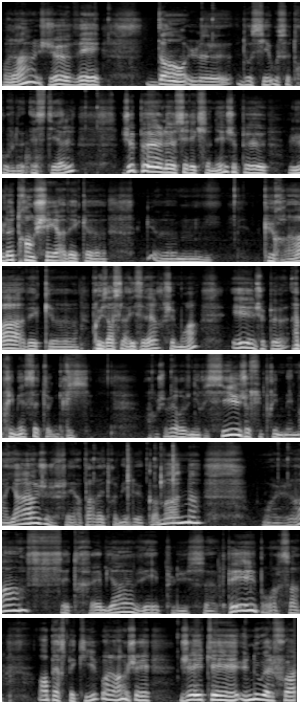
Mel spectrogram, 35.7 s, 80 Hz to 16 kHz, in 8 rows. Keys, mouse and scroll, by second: 1.4 click, 2.2 click, 3.0 click, 5.8 click, 20.1 click, 22.0 Delete, 23.6 click, 24.1 space, 24.6 click, 24.8 space, 25.4-26.5 scroll down 1, 26.5 click, 27.1-27.8 scroll down 1, 27.8-28.8 scroll up 1, 29.2-30.1 typing, 31.6-32.3 scroll up 1, 32.3-34.2 drag, 32.3-33.7 scroll up 1, 34.9 click, 35.0-35.7 typing.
